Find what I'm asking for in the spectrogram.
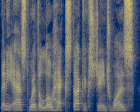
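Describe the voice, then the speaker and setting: A man's voice: a little high, normal speed, fairly bright tone, pitched above the performer's own voice, natural voice. A man voicing a frightened little male crocodile bank clerk who stammers and pleads. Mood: frightened, meek.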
